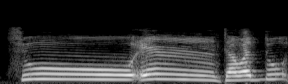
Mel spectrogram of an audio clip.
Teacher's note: قوله تعالى سوء، مد متصل يمد من 4 إلى 5 حركات، سوء تود، تنوين كسر جاء بعد حرف التاء، الحكم التجويدي إخفاء حقيقي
